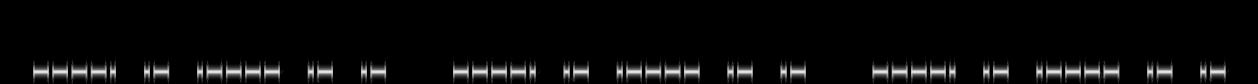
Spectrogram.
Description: Morse code, heard as a keyed tone, about 25 wpm, spaced as for 18 wpm, 590 Hz. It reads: 9A1AA 9A1AA 9A1AA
